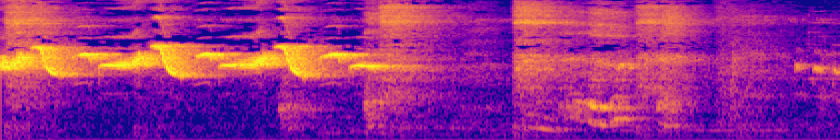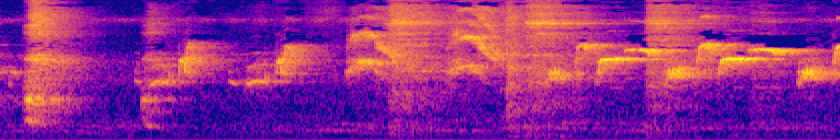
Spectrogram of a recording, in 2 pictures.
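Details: Caged Chinese hwamei, three seasons tame, sings loud looping whistles, then a scratchy, varied stretch of short notes, ending in quick bright repeated phrases.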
